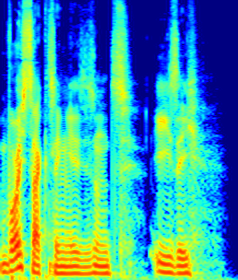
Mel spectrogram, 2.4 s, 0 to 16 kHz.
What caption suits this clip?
Speech > Solo speech
Other - Voice acting isn't easy
dialogue, FR-AV2, Human, Male, Man, Mid-20s, Neumann, NPC, oneshot, Sentence, singletake, Single-take, talk, Tascam, U67, Video-game, Vocal, Voice-acting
